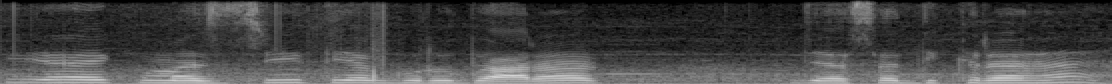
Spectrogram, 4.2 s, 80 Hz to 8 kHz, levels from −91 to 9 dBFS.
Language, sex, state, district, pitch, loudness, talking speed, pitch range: Hindi, female, Chhattisgarh, Raipur, 215 Hz, -16 LUFS, 130 wpm, 200-230 Hz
